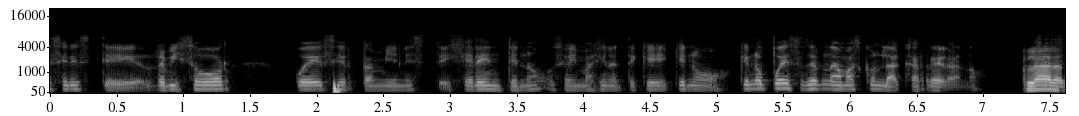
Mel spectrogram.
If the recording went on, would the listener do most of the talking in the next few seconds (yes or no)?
yes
